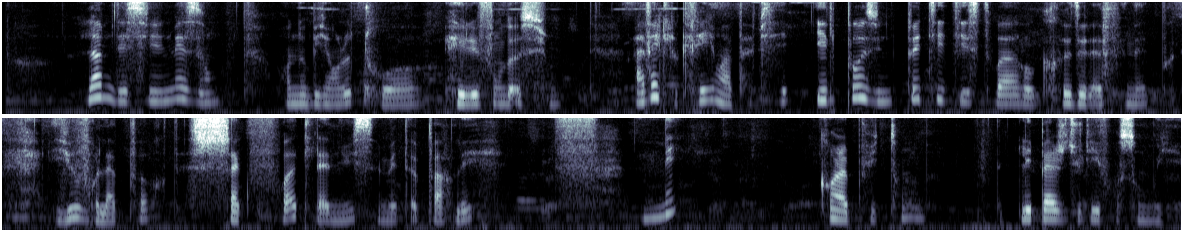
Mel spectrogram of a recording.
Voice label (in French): Lecture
